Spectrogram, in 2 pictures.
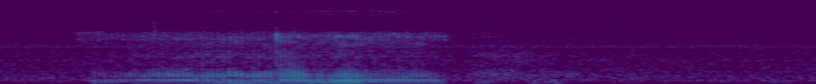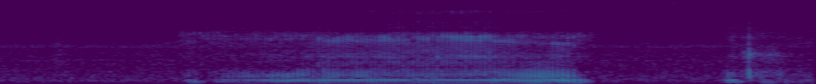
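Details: Luke the dog snores while asleep and dreaming, two long rasping breaths about two seconds each, separated by a quiet gap of roughly three seconds, with a soft click near the end in a quiet room.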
